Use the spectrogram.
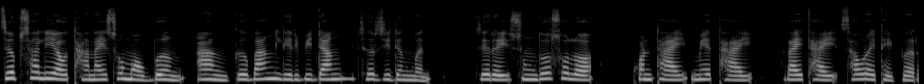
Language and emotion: Bodo, neutral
